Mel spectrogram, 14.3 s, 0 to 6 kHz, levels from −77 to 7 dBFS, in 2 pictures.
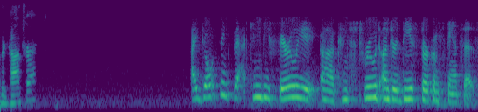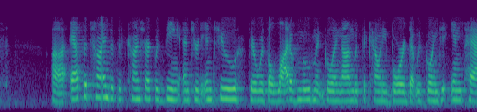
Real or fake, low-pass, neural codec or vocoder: real; 5.4 kHz; none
